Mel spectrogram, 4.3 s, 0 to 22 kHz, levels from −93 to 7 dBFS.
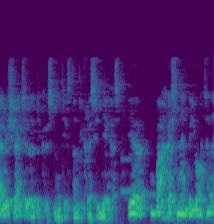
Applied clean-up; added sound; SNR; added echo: classical method WPE with log-MMSE.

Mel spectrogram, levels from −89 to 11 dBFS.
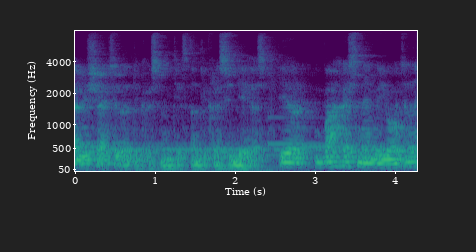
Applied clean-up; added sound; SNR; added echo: none; Piano; 15 dB; reverberation time 2.0 s.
